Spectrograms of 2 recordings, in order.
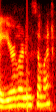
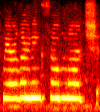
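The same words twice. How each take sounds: First: Said in the usual way. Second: Echoed back much higher and louder; high excited echo. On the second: Real, not acted. Echoing a viewer's comment in a much higher excited voice. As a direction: repeat it back, bright and high.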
